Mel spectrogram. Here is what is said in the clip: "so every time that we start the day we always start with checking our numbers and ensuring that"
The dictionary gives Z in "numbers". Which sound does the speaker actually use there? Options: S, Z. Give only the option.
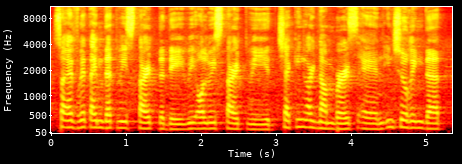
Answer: S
